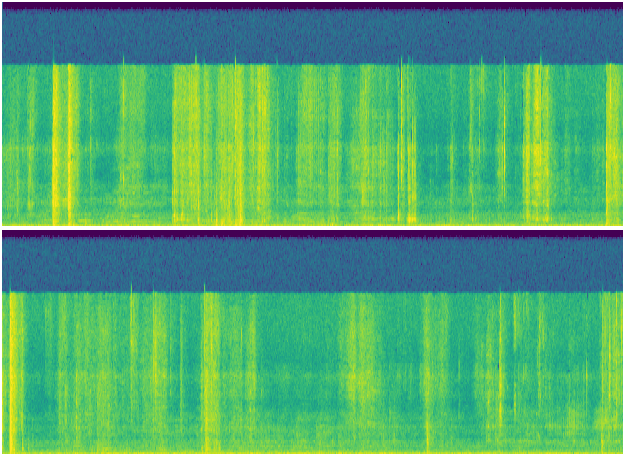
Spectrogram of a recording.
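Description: Close-up chewing and crunching of crispy KFC fried chicken, with separate sharp crunches every second or two, over a steady low hum.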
